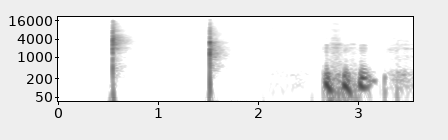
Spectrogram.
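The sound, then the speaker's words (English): Two sharp, loud hand slaps on a woman's bare buttocks as she is on her hands and knees, about a second apart, each with a quick ringing decay, followed by a brief vocal sound from a person. “A slap in the ass is an excellent motivator, isn't it, baby?”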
